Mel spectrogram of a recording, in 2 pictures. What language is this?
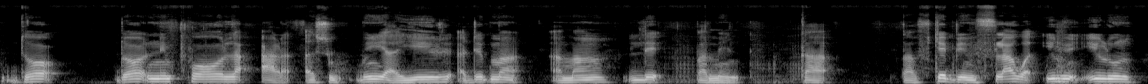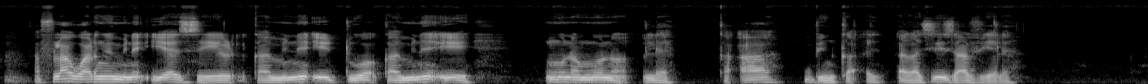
Southern Dagaare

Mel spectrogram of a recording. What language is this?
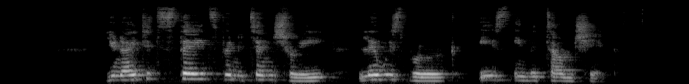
English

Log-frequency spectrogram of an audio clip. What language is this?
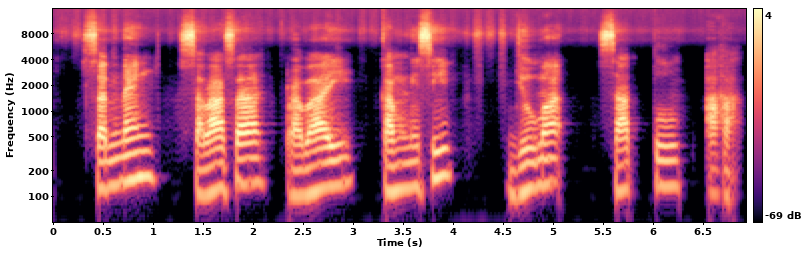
Coastal Konjo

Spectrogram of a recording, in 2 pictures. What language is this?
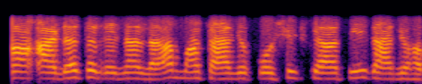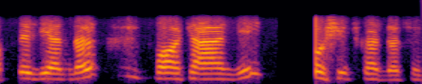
Sindhi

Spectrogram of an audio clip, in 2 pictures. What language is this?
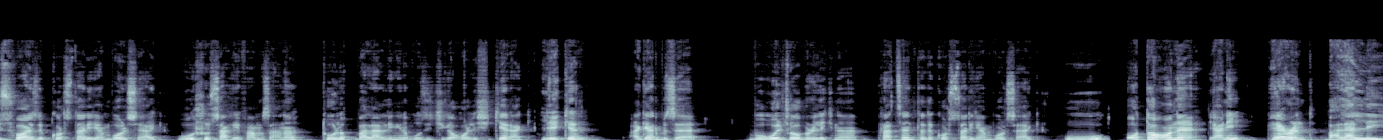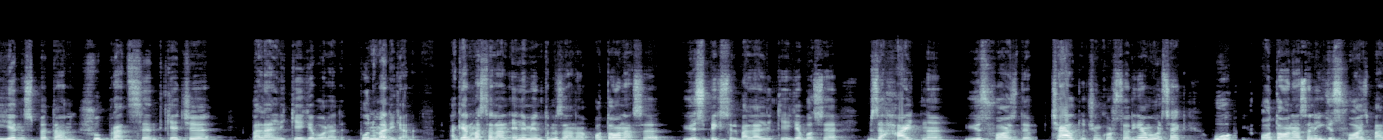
Turkish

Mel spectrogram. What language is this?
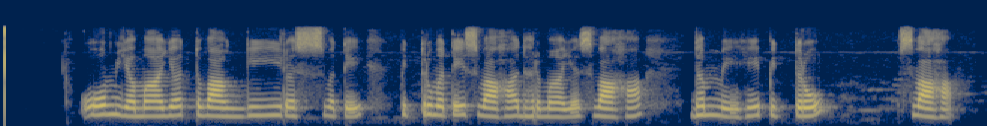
Sanskrit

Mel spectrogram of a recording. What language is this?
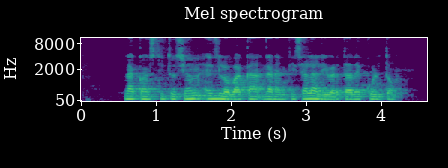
Spanish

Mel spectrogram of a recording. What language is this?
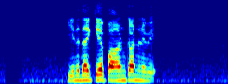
Sinhala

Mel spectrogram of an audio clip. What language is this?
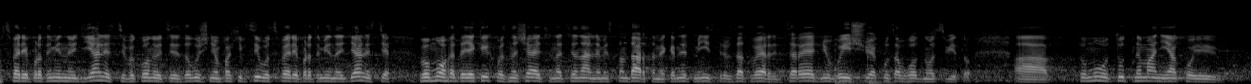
Ukrainian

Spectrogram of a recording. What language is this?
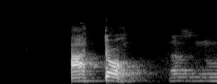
Aja (Benin)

